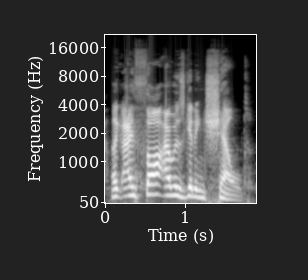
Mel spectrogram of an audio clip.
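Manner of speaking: ordinary talk, nothing marked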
